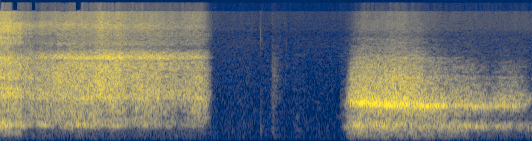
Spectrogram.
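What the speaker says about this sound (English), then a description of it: "Focus on the breathing now. As you breathe in," A long, slow breath followed by a pause of near silence, then a second steady breath, airy and close, with no talking.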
